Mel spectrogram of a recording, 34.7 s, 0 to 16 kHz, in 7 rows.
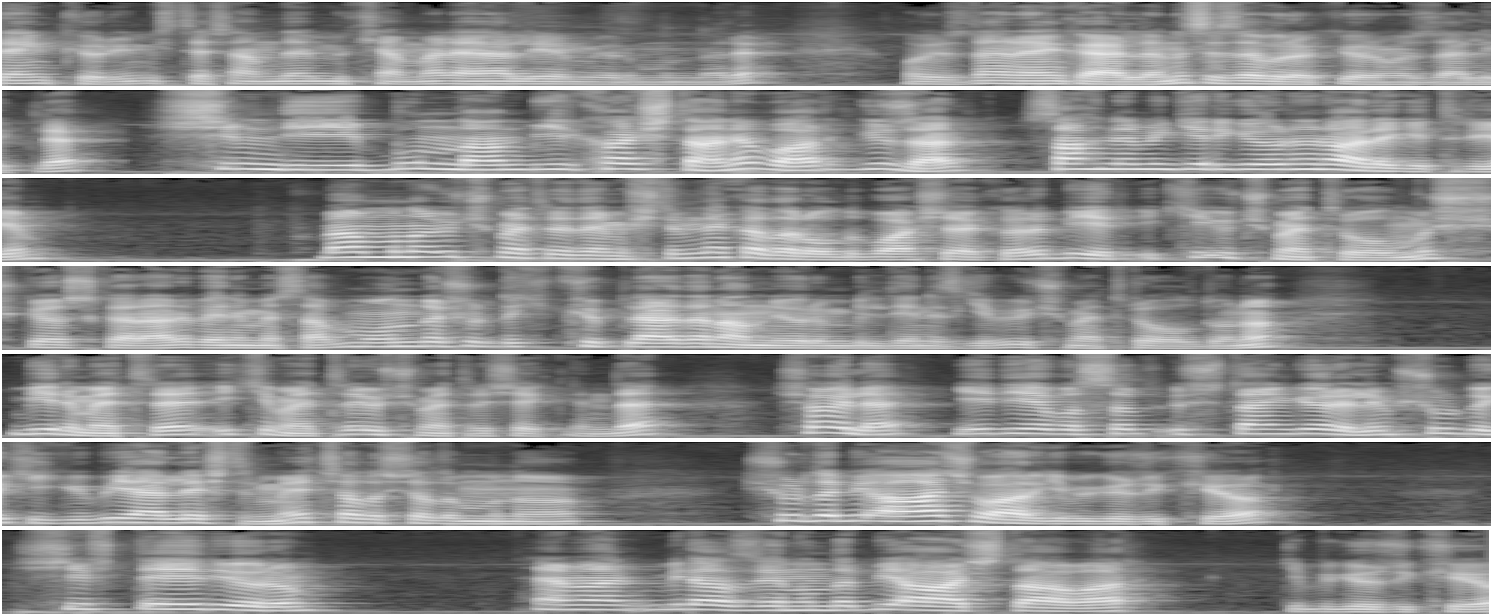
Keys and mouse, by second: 0.5-1.3 middle drag, 4.1-5.1 middle drag, 5.6 shift+middle click, 6.3 shift+middle click, 7.5 shift+middle click, 9.0 click, 10.7 KP_7, 11.4 KP_1, 14.5 middle click, 15.4 middle click, 21.9-22.2 middle drag, 23.4 KP_7, 24.7 shift+middle click, 25.7 shift+middle click, 26.2 g, 30.0 shift+d, 33.2 shift+click.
